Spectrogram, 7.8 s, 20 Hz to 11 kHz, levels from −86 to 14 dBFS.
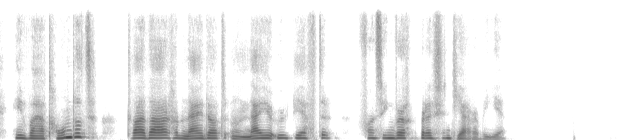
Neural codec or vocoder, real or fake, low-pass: codec, 16 kHz in and 24 kHz out, 0.9 kbps, LongCat-Audio-Codec, four codebook decoder; fake; 9.9 kHz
